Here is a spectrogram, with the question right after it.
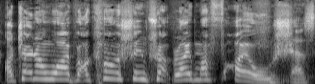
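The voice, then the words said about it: Imitates another person's voice. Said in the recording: “You do a good Alfie Days impression.”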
